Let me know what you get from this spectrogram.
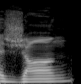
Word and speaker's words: Zhang: Yeah, Zhang.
